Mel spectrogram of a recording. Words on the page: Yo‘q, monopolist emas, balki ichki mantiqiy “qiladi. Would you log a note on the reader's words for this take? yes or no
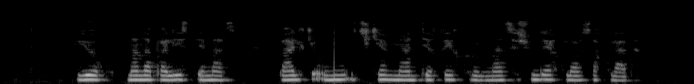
yes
